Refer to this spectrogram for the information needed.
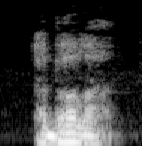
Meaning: A cloak made of a piece of cloth folded double, worn by Ancient Greeks and Romans draped over one shoulder and fastened with a brooch
- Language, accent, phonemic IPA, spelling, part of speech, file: English, Southern England, /əˈbɒlə/, abolla, noun, LL-Q1860 (eng)-abolla.wav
